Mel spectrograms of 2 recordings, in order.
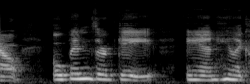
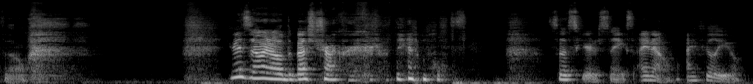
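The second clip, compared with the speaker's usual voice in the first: ordinary talk, nothing marked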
